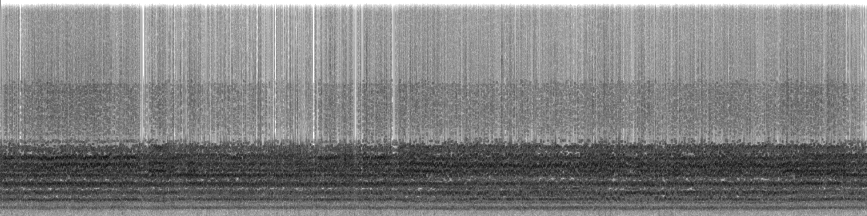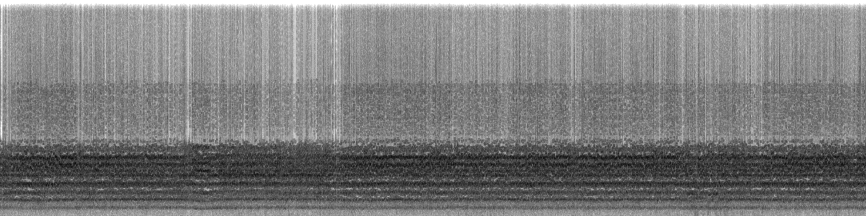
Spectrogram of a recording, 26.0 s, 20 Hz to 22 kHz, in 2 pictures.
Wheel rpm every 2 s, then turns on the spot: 230, 230, 230, 210, 210, 210, 220, 230, 230, 220, 230, 220, 230.
none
